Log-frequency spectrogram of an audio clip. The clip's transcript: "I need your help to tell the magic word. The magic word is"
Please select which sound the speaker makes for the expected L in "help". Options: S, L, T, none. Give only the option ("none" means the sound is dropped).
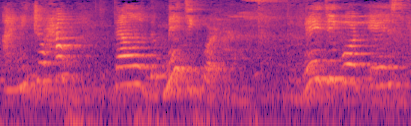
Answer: none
